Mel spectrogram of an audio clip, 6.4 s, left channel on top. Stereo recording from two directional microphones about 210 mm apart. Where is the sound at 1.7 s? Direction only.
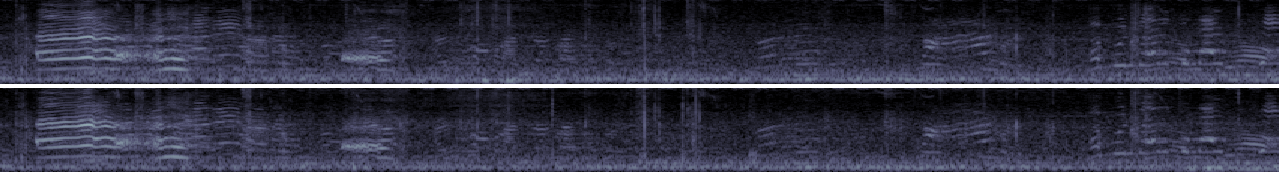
45° right (ahead or behind).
